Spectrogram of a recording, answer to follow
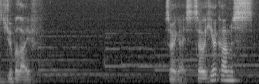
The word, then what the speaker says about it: Jubilife: I've been calling it Jubilife. It's Jubilife.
